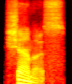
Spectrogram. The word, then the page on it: shamus: British English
